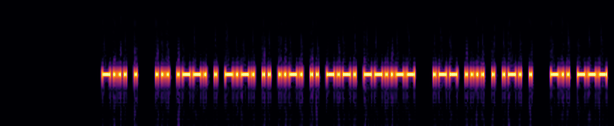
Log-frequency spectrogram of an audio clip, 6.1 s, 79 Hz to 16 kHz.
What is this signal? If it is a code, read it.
Morse code, heard as a keyed tone, about 43 wpm, 700 Hz. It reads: BE SPECIFIC, WHERE DO
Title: Sentences from Top 1000 Words - Review Part 3 - 45wpm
